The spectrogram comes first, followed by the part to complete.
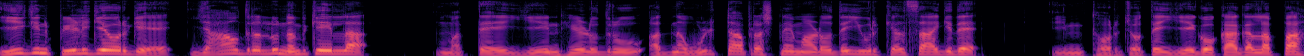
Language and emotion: Kannada, disgusted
